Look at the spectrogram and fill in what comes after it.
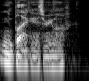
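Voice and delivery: soft, flat, level, unemphatic throwaway mumble. Mocking how another speaker flatly says a phrase. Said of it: "I don't sound like that".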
